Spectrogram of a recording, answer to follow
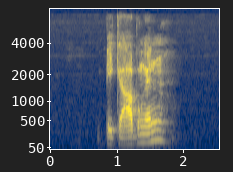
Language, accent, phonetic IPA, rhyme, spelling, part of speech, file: German, Austria, [bəˈɡaːbʊŋən], -aːbʊŋən, Begabungen, noun, De-at-Begabungen.ogg
- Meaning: plural of Begabung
